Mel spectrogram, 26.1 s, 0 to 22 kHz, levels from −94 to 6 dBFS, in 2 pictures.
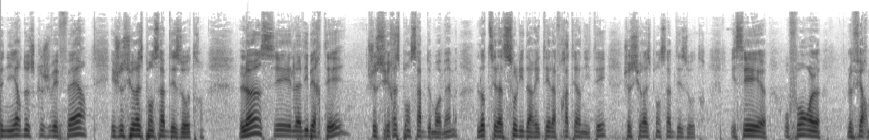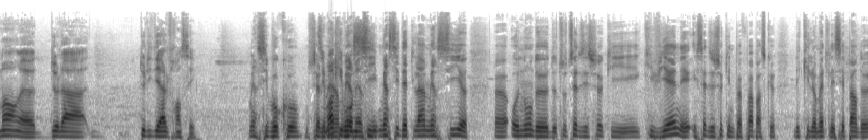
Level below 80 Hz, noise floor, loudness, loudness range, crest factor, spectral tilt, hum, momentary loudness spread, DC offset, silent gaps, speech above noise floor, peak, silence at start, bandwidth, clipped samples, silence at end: -40 dBFS; -46 dBFS; -18 LUFS; 5 LU; 18 dB; -5 dB/octave; none; 13 LU; under 0.1%; none; 28 dB; 0 dBFS; 0 s; 15.5 kHz; under 0.1%; 0 s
